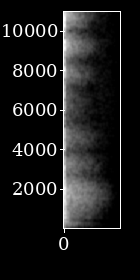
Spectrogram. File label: PING PONG, SPORTS; 1000fx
